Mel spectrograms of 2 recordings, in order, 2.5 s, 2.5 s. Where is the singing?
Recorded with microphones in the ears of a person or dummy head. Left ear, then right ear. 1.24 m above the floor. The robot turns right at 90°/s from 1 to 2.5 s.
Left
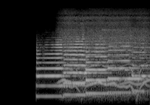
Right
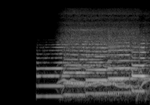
I don't hear singing.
